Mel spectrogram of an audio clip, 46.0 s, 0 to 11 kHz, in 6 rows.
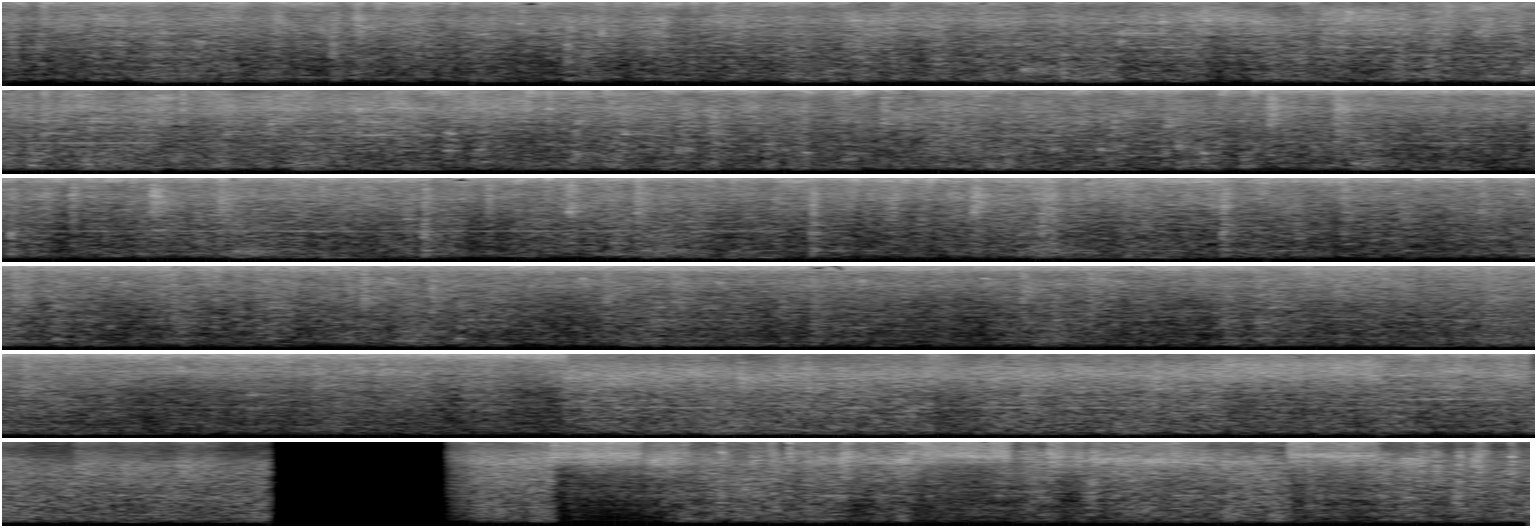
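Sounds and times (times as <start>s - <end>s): clicks and clanks of pails: 0.0s - 39.4s, 40.6s - 45.9s.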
